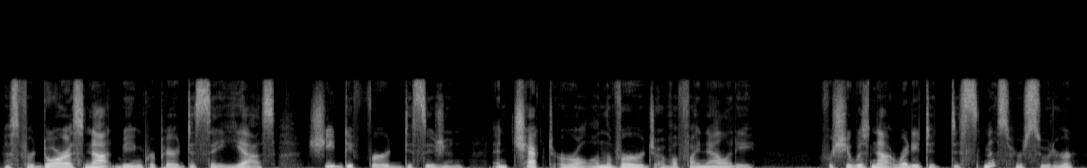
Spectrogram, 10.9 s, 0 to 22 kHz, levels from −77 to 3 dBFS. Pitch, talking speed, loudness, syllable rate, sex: 170 Hz, 165 wpm, -20 LUFS, 4.9 syllables/s, female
